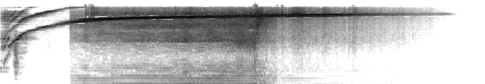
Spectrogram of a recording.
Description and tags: Electrical Shock (Zap)
This is an electric shock sound I made for a webseries from a free sound library.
